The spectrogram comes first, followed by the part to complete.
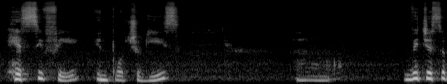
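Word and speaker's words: Recife: jessife r e c i f e it's pronounced hessife in portuguese which is a place in pernambuco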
